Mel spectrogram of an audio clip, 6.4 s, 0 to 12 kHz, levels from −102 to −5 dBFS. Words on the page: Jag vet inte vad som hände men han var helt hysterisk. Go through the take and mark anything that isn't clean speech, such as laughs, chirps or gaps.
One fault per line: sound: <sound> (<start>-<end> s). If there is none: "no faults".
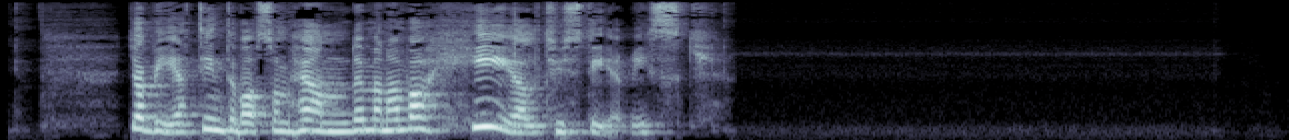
no faults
